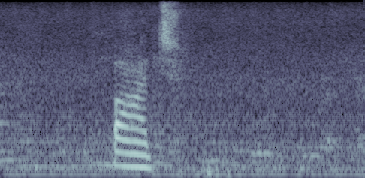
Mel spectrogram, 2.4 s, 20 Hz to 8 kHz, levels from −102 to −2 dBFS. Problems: constant background noise, low volume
